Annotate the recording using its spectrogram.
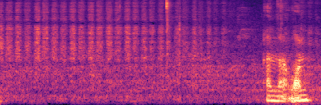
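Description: A coloured pencil scratches rapidly back and forth on paper.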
